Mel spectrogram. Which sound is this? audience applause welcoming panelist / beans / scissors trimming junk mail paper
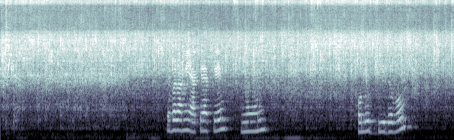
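beans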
